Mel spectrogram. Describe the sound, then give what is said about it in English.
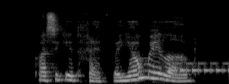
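A telephone rings with a warbling electronic trill that wavers in pitch, ending in a short, steady held tone. “And I took all the phones down, still ringing.”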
